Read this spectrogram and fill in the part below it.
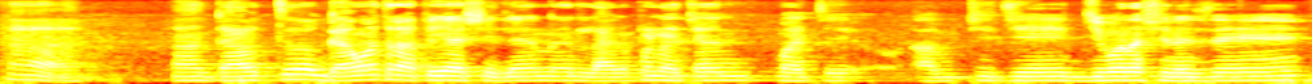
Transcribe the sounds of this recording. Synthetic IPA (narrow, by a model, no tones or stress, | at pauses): hã | ɦãɡawt͡səɡaʋãt̪ɾapeaɕeljãnəlanpəɳat͡ɕamad͡ʑeamt͡ɕid͡zẽd͡ʑiʋənaɕilət͡sẽ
